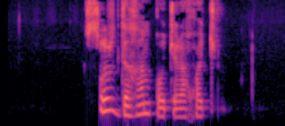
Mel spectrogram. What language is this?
Kabardian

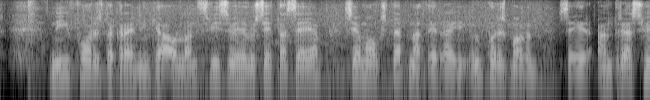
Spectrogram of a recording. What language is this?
Icelandic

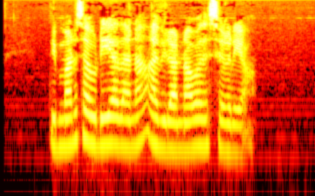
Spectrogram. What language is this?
Catalan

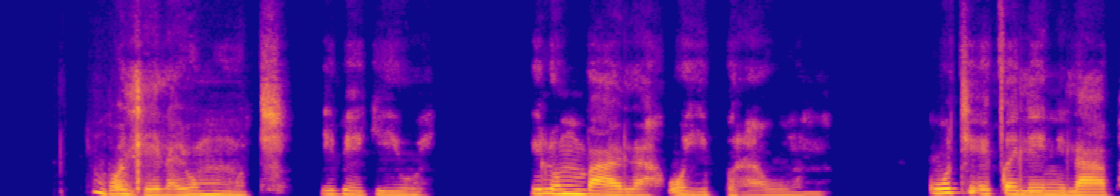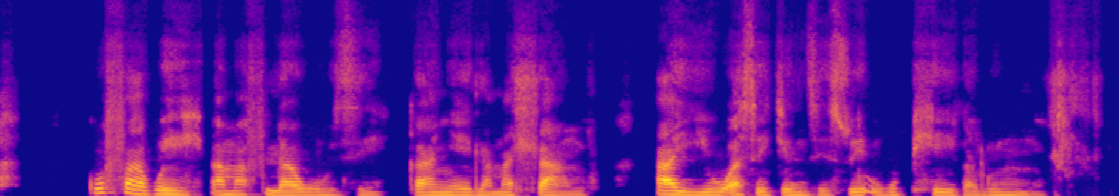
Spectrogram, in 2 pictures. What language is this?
North Ndebele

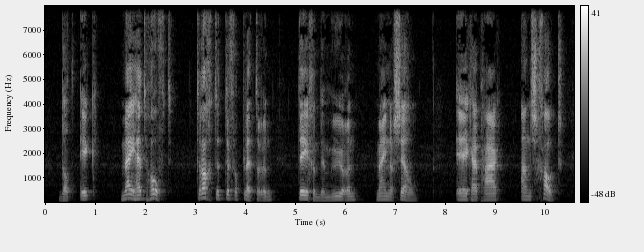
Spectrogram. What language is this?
Dutch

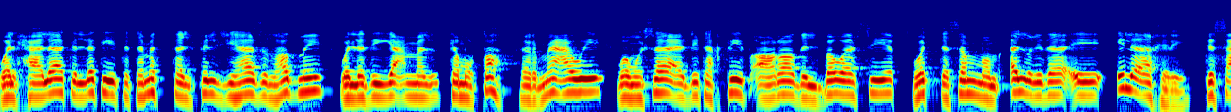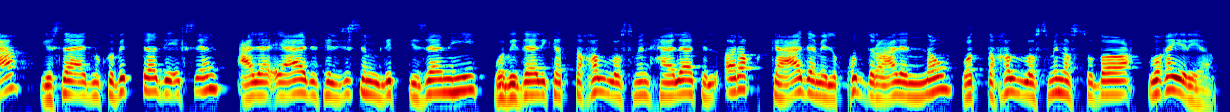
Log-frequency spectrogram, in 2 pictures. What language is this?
Arabic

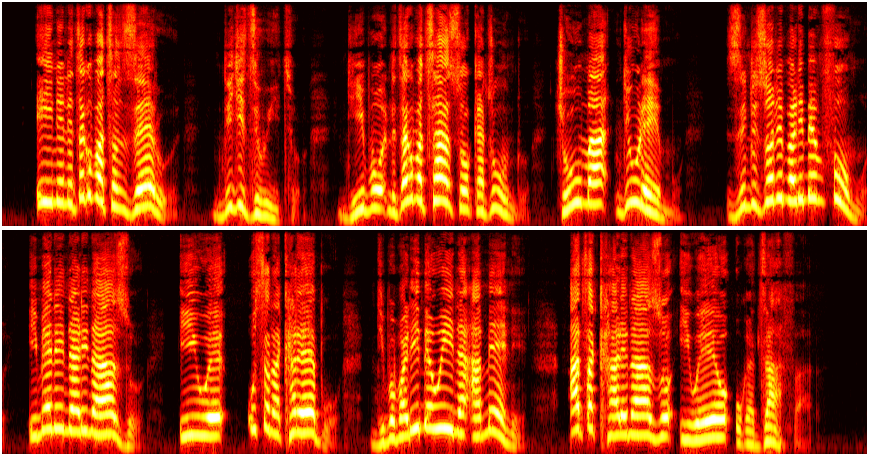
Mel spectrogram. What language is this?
Nyanja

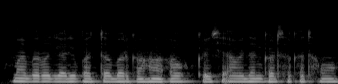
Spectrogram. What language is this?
Chhattisgarhi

